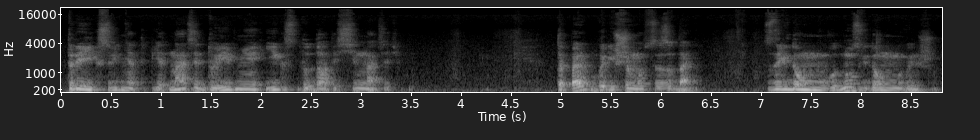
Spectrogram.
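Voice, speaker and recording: Recorded from afar in an echoey classroom, this young male math teacher speaks in a low, warm voice, animated and fast. He explains problems step by step, frequently pausing to go over steps again with fillers.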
